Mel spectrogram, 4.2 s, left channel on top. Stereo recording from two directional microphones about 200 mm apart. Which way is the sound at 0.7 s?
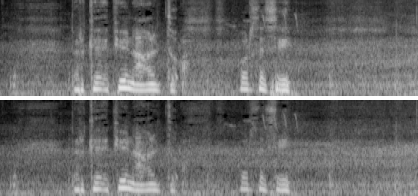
15° left (ahead or behind).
